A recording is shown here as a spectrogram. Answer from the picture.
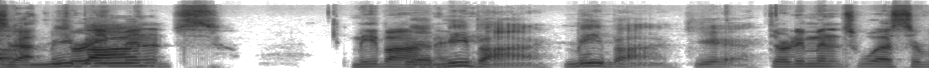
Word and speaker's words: Mebane: So D says that it's pronounced with a short A, Maban. And it's about 30 minutes. Mebane.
